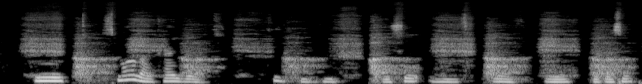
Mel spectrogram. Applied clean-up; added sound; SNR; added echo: classical method Wiener filter.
